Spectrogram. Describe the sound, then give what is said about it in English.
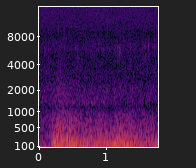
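Heavy rain pours down steadily outside, a dense continuous hiss with a low, rumbling undertone and no voices. “You having fun staring at the rain”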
